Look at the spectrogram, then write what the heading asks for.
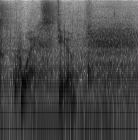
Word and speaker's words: quaestio: These two letters here, A and E, together when they're next to each other in Latin are pronounced E, so it's quaestio.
